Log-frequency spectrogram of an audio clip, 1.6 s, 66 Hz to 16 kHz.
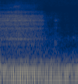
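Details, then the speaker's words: VW Golf 4 V6 24v AUE on full E85 ethanol with a newly flashed engine map. Deep, even idle rumble with no stumbling or hunting; it starts first try and runs perfectly, unlike the previous map, which stalled. "Ça tourne nickel, quoi. Ça démarre au quart, pas de broutage, rien, que dalle."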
